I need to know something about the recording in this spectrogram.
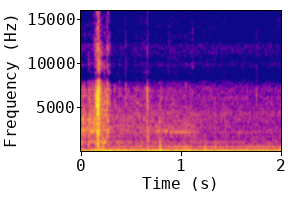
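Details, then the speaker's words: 2016 Subaru Forester, about 40k miles mostly highway, in neutral: steady mid-high whine over idle when clutch pressed slowly, quieter with clutch fully in; owner attributes it to bad throwout bearing, unconfirmed. "so this is in neutral when i press the clutch down slowly that high winding sound is the throw out bearing so that i'll be 10 of the clutch when i go full in it gets more quieter"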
